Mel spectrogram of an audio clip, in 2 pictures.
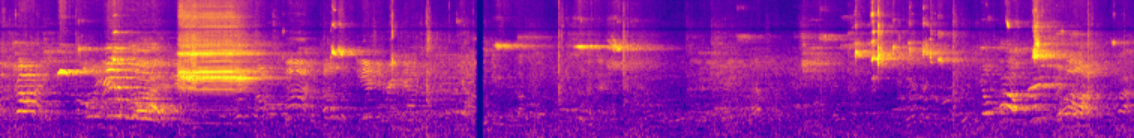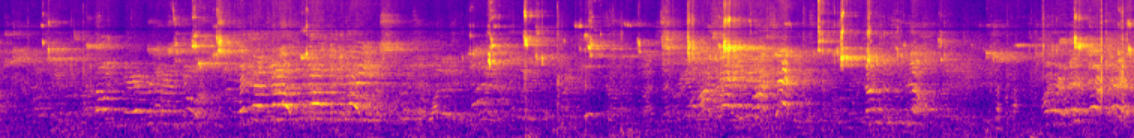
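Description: A basketball bouncing on a hardwood gym floor during play, with players' voices calling out, echoing in a large gymnasium.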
